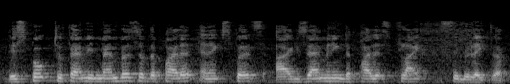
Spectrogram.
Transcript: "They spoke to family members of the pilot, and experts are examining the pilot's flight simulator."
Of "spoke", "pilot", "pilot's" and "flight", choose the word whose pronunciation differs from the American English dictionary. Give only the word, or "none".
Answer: pilot's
